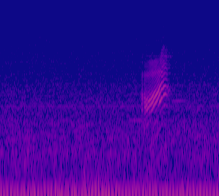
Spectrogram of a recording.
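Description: Near silence: a steady low electrical hum, with one brief, faint, high-pitched squeaky sound about one and a half seconds in.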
